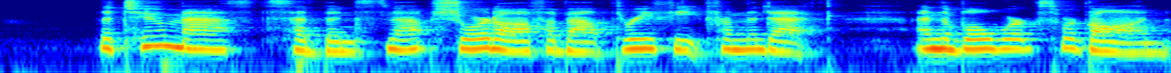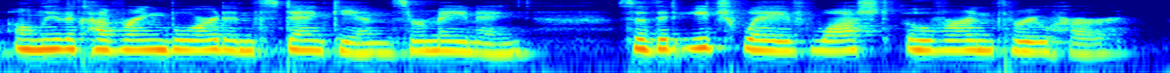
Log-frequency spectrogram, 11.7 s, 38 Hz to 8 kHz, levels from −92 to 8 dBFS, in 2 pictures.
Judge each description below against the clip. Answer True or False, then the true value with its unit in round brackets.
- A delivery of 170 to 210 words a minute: True (180 wpm)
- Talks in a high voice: True (210 Hz)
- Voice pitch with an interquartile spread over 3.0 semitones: False (2.6 semitones)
